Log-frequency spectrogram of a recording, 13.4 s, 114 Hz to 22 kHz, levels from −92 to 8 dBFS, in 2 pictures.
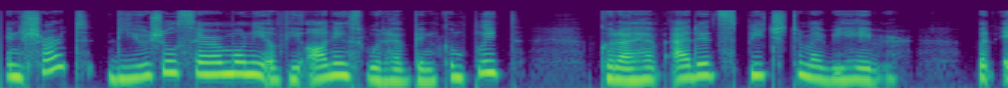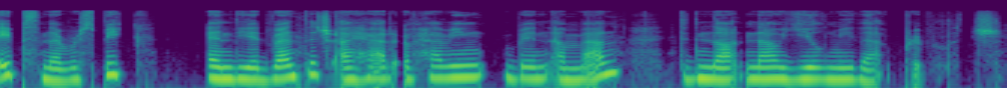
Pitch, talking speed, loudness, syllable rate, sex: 215 Hz, 185 wpm, -18 LUFS, 5.3 syllables/s, female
